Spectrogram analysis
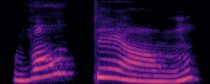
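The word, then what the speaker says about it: vingt et un: бути ось таке слово, яке пишеться з двома літерами «ете», і читається це як «е», тобто «вантеан», «трантеан», тобто це як зв'язує,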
